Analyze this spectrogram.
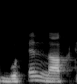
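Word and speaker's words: Gute Nacht: उ दोनों आते हैं, तो हम लोग की ये आवाज ये ख बन जाती है। इसलिए इसे कहेंगे गुटेन नाक्ट।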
